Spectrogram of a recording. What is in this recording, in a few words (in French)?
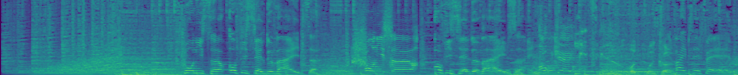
Jingle Fournisseur de Vibes; Vybz Fm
